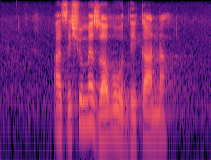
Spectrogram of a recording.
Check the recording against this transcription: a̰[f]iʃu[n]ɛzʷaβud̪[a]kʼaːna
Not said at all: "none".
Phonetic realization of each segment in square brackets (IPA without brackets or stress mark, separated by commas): s, m, i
